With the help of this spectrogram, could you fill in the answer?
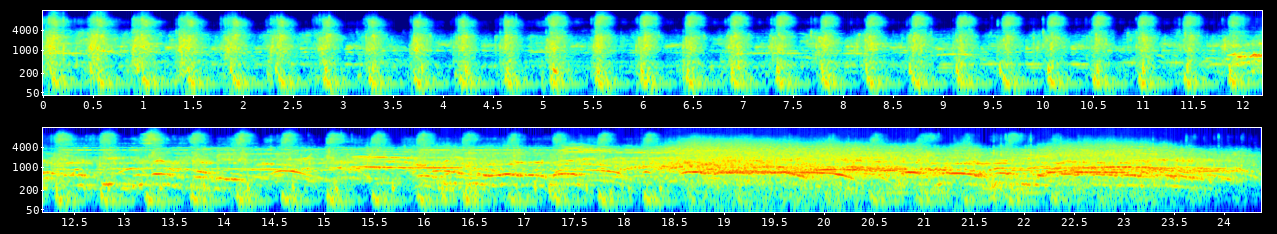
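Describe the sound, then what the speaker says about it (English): Audience at a lumberjack log-rolling show in Ketchikan, Alaska clapping and stomping in a steady rhythmic beat, then breaking into loud, sustained cheering and whooping that swells toward the end. "put your hands together, stomp your feet, cheer your man on"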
